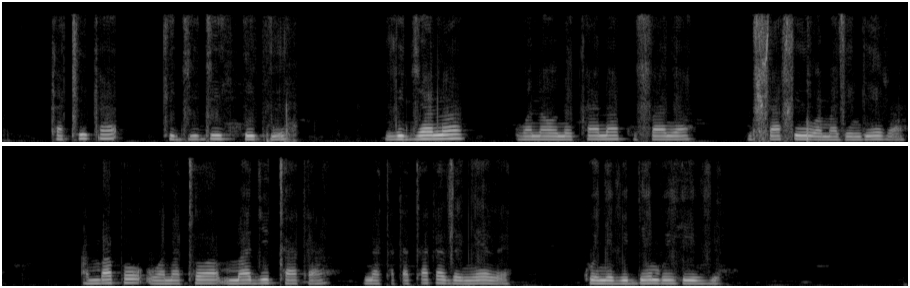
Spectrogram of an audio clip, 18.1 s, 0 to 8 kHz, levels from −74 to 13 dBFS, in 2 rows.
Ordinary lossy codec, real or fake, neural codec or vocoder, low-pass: MP3, 64 kbps; real; none; 7.2 kHz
